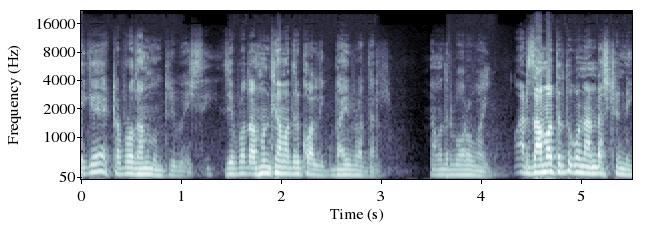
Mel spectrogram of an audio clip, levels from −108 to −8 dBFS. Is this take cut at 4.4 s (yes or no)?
yes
